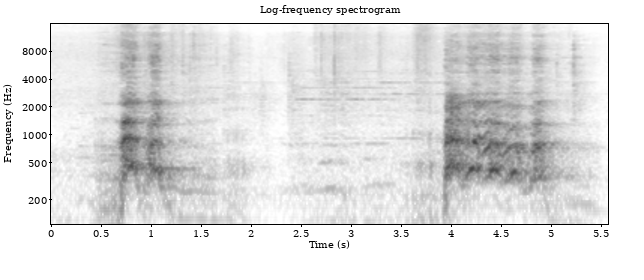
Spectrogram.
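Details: Angry dog letting out two loud, harsh bark bursts about three seconds apart, each a rough, growling volley, with near silence and faint steady tones in between.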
